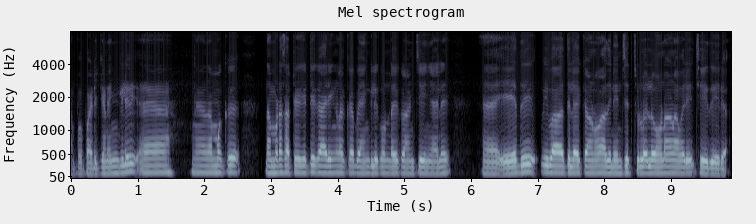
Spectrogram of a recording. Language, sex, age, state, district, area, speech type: Malayalam, male, 45-60, Kerala, Wayanad, rural, spontaneous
